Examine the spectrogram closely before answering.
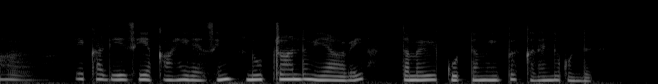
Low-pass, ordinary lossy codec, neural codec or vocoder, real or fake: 7.2 kHz; none; codec, 16 kHz, about 1 kbps, DyCAST, with the encoder's durations; fake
